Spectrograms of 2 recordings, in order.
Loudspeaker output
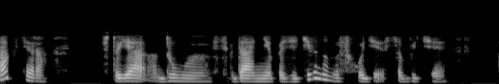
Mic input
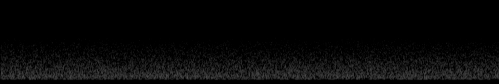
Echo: none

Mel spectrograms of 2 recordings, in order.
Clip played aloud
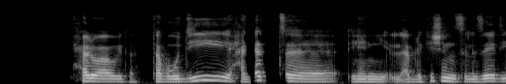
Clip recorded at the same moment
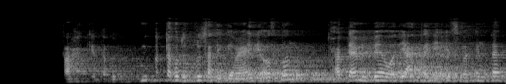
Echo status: none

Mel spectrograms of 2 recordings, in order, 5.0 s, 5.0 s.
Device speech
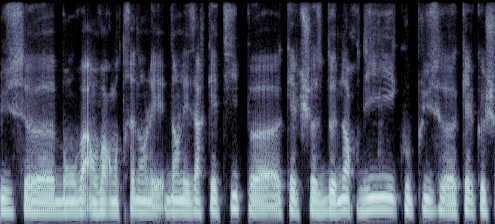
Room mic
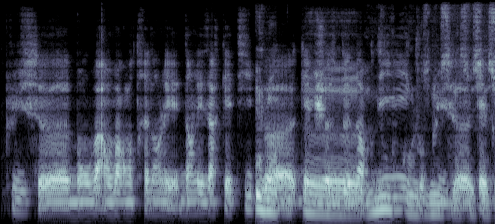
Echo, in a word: present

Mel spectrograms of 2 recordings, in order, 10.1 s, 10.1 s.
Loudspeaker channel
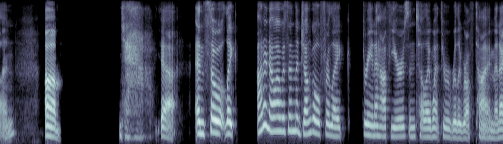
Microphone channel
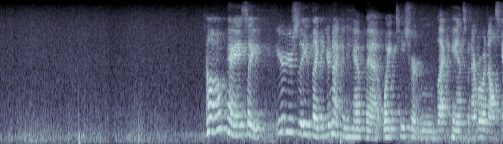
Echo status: none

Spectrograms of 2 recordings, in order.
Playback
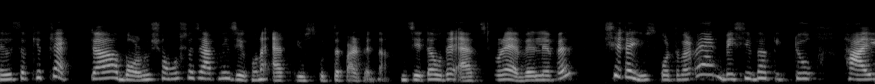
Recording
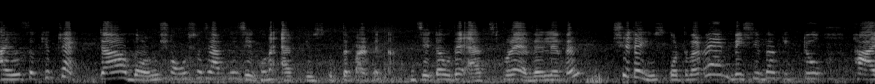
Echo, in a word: present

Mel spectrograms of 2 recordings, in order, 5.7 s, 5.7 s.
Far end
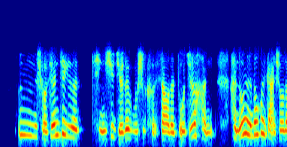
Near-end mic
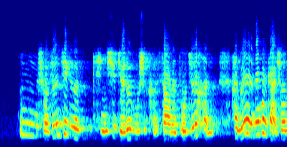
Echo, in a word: present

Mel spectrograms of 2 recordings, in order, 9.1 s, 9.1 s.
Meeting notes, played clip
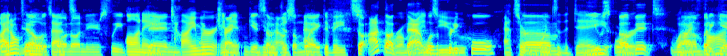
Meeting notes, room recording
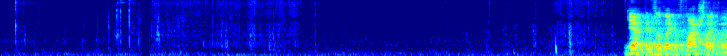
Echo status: none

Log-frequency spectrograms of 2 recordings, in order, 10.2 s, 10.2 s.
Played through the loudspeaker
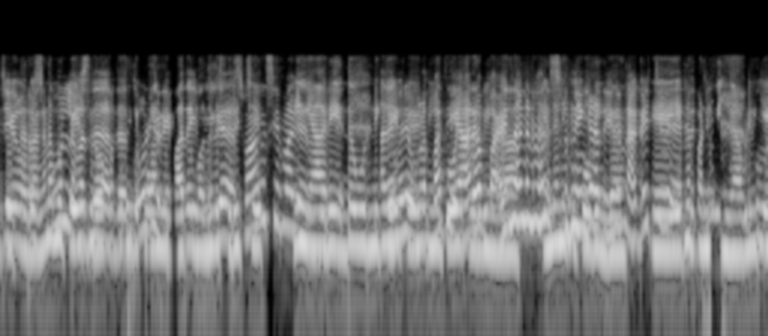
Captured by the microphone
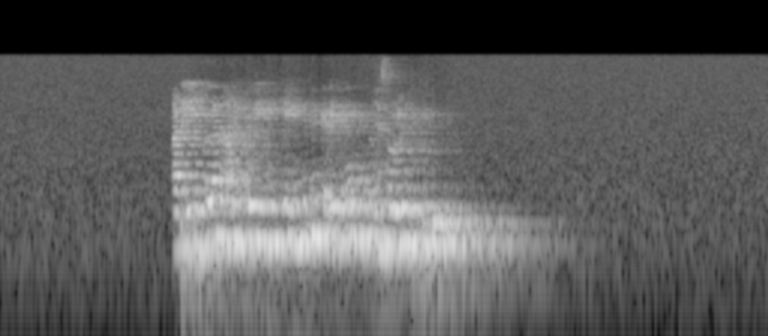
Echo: none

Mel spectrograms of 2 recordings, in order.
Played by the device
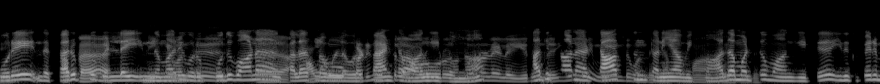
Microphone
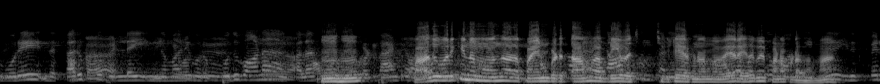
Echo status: present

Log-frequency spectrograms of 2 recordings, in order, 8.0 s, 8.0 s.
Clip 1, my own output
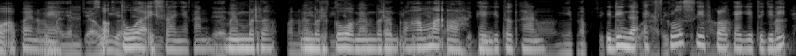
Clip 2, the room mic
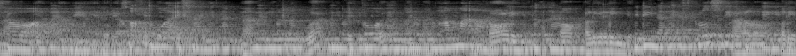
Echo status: present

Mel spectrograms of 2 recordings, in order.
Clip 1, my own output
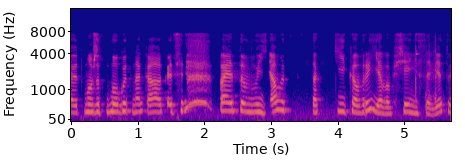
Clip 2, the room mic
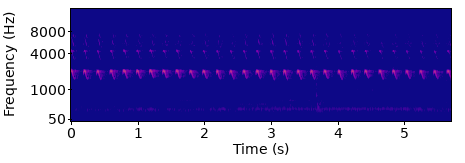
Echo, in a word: none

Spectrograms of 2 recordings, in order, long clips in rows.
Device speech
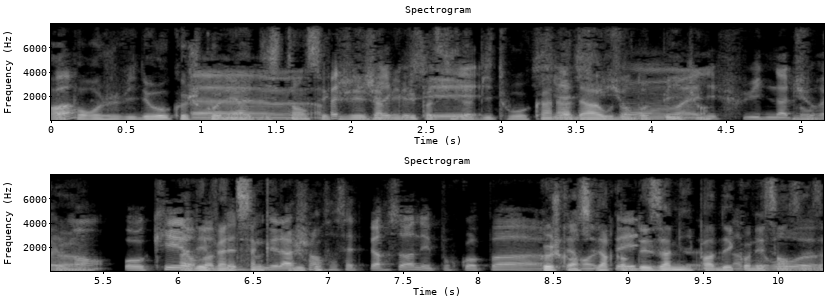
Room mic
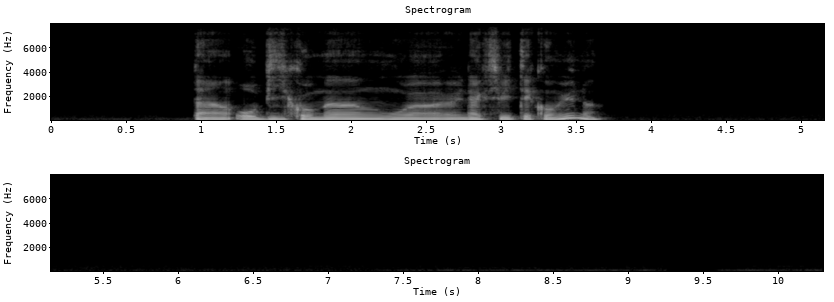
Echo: none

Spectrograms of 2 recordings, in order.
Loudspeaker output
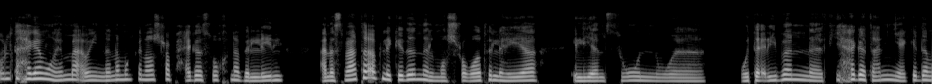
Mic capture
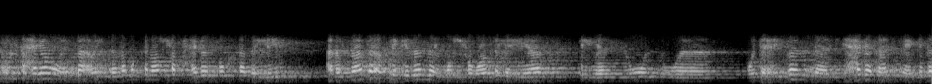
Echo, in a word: present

